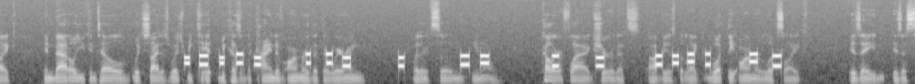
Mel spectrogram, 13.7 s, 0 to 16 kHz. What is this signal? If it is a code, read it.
DTMF, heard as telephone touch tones, dialled by hand, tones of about 100 ms, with speech in English. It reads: 75794 991 1 58 2 1 58#6 #2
